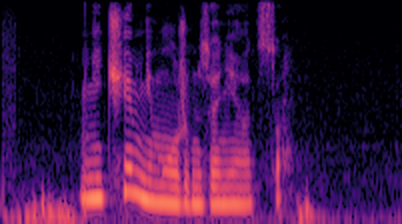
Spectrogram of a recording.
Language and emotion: Russian, sad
